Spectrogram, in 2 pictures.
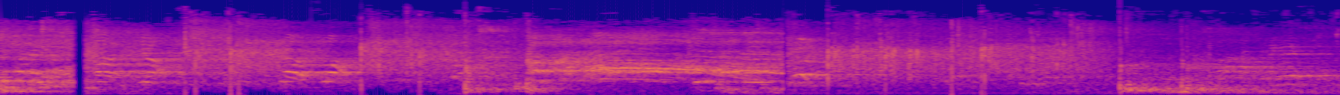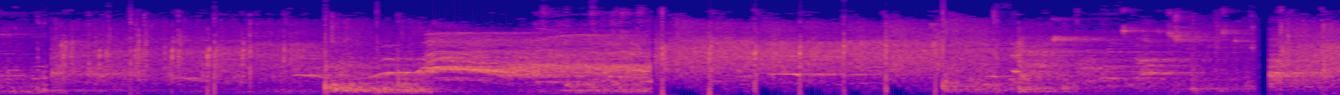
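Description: A volleyball is smacked hard in a large echoing hall.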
